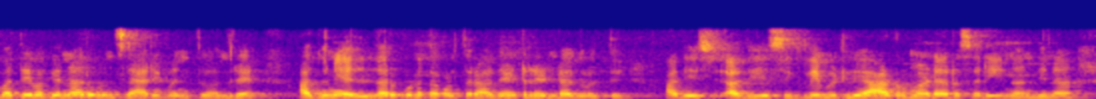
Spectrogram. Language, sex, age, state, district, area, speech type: Kannada, female, 18-30, Karnataka, Hassan, rural, spontaneous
